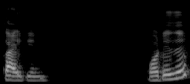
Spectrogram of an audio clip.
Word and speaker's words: chitin: It's not chitin, it's chitin. What is it? It's chitin. Chitin. Okay, pronounce it chitin.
